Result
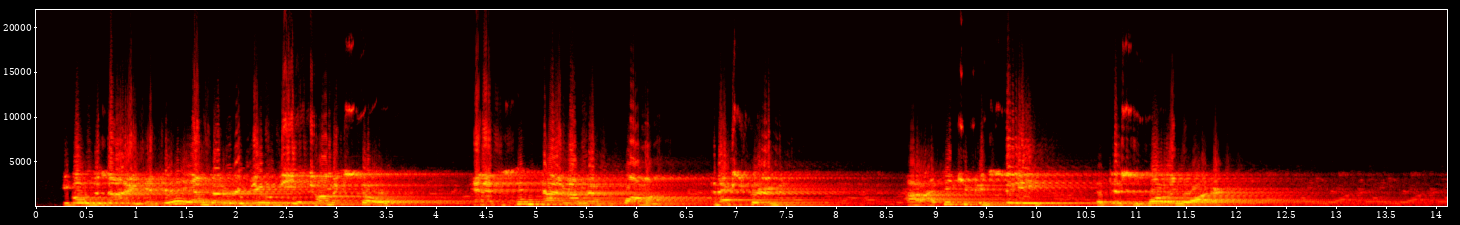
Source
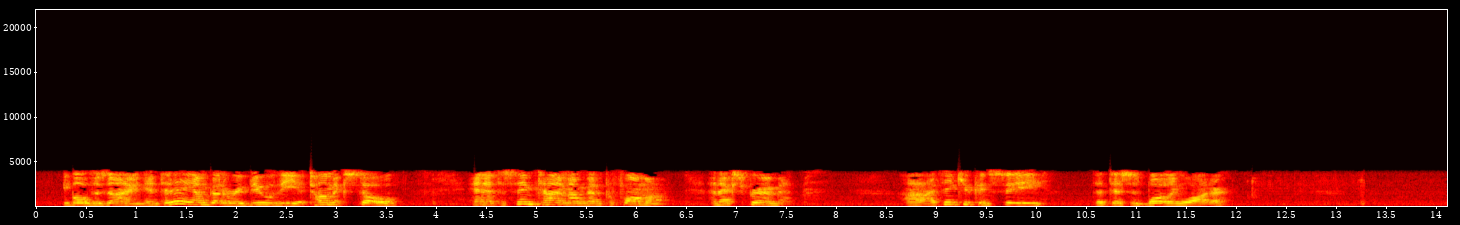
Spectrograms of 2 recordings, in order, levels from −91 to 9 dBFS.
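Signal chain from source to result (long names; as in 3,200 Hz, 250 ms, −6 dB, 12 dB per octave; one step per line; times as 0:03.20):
spectral dynamics exaggerated over time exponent 2
0:04.64–0:05.07: treble cut that deepens with the level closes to 450 Hz, closed at −21 dBFS
in parallel at +0.5 dB: brickwall limiter −21 dBFS, peak gain reduction 9 dB
on the sum: soft clipping −18 dBFS, distortion −14 dB
on a send: delay with a low-pass on its return 722 ms, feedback 80%, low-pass 1,800 Hz, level −23.5 dB
on the sum: spring reverb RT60 2.4 s, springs 58 ms, chirp 70 ms, DRR 6 dB
feedback echo with a swinging delay time 115 ms, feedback 35%, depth 159 cents, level −19 dB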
